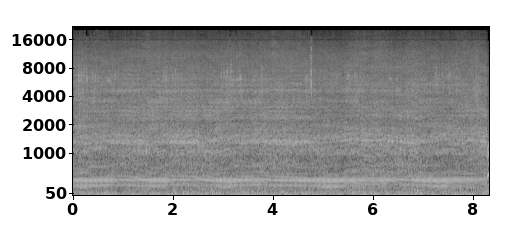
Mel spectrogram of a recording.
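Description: A motorcycle engine drones steadily during a ride on a bike fitted with dirt tires while the rear brake is in use. The engine hum holds close and constant with slight pitch wavering and no talk over it.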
